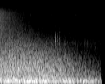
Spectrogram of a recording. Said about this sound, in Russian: Рвануло как надо. Нас обдало жаром и осколками асфальта.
